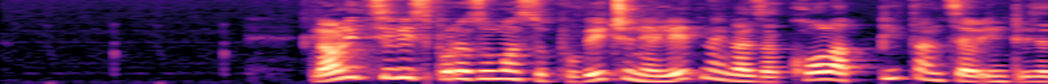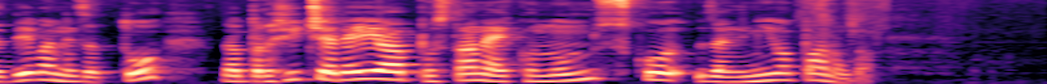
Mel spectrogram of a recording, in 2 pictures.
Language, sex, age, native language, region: Slovenian, female, 18-29, Slovenian, Drava region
